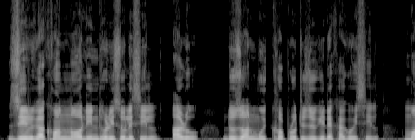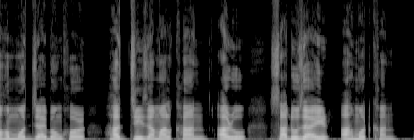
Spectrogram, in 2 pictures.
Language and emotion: Assamese, neutral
